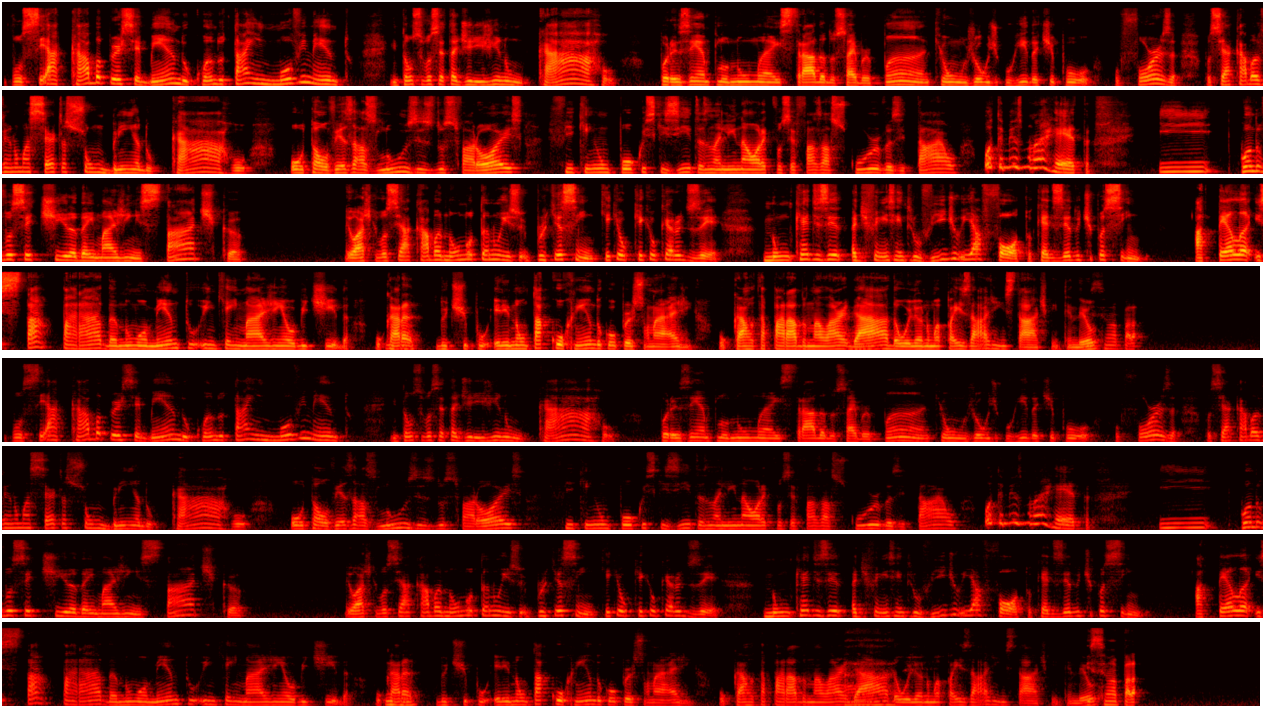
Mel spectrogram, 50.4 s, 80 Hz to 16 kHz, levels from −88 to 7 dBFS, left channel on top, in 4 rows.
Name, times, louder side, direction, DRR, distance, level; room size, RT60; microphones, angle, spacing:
voice 1, 0.1-6.1 6.6-17.8 18.2-22.2 22.4-23.9 24.2-27.6 28.6-36.7 37.1-44.7 45.0-48.8, left 8 dB, 85° left, 0.4 m, -36 dB
voice 2, 41.7-42.0 46.2-46.8 48.7-49.2, right 7 dB, 75° right, 0.5 m, -41 dB
11.0 x 4.1 x 7.0 m
head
